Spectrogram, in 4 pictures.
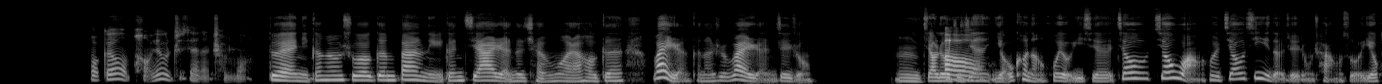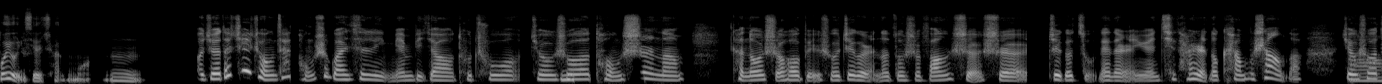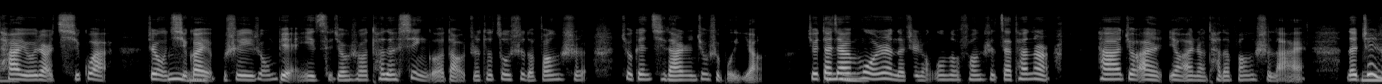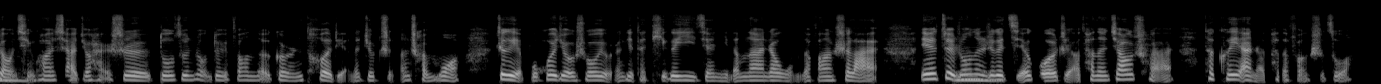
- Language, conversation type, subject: Chinese, podcast, 沉默在交流中起什么作用？
- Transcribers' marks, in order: other background noise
